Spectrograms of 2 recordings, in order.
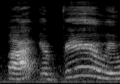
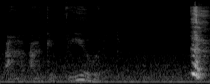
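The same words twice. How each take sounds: First: Slow, laughing through a fake cry; laughing mock sob. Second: Slow, whispered, half-sobbing; mock crying whisper. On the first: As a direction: break into laughter while weeping. Overcome, laughing repeat. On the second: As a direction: pretend to weep over the food. Overcome by food memory. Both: Real, not acted.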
